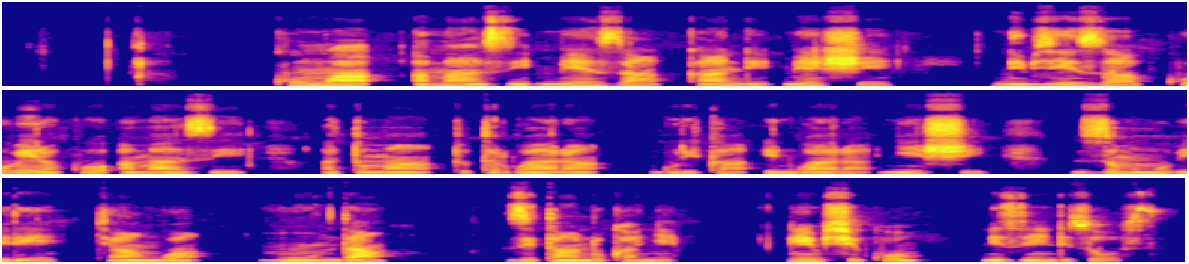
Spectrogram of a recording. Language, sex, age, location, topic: Kinyarwanda, female, 25-35, Kigali, health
